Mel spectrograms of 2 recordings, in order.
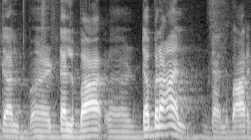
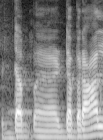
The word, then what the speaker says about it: डबराल: तो संगीतकार ओके, मंगलेश डलबार कहता हूँ मैं, मेरा भी प्रोनाउंसिएशन ही मंगलेश डलबार कहता हूँ मैं। मंगलेश डबराल ने ये चैप्टर लिखा है आप लोगों के लिए, खूबसूरत सा चैप्टर है ये।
